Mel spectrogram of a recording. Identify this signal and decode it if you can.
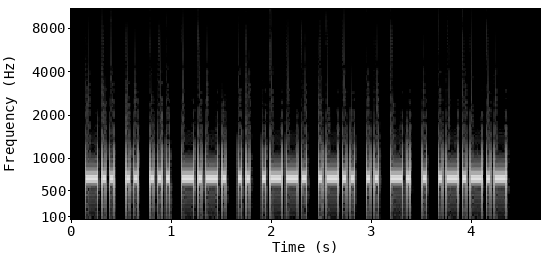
Morse code, heard as a keyed tone, about 32 wpm, 700 Hz. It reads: DISCIPLINE.
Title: Sentences from Top 1000 Words - Review Part 6 - 30wpm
